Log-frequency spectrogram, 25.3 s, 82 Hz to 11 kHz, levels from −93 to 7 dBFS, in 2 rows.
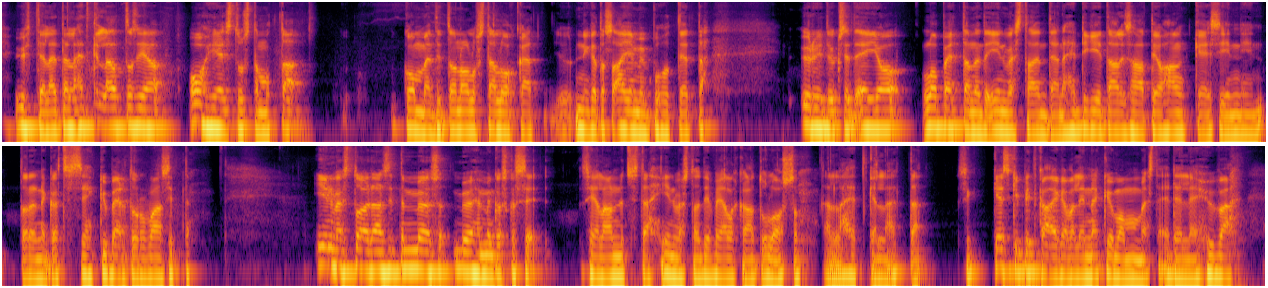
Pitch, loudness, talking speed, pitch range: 120 Hz, -11 LUFS, 130 wpm, 110-130 Hz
